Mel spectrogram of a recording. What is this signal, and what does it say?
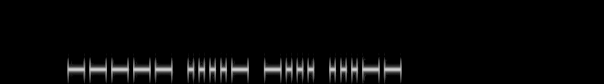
Morse code, heard as a keyed tone, about 22 wpm, 700 Hz. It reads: 04B3
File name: practice / 22wpm / Four Letter-Number Combinations - 22wpm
